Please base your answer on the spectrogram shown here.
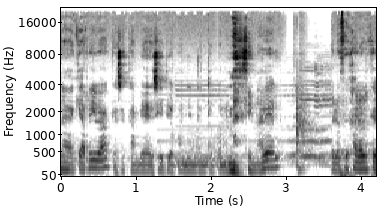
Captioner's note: laugh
